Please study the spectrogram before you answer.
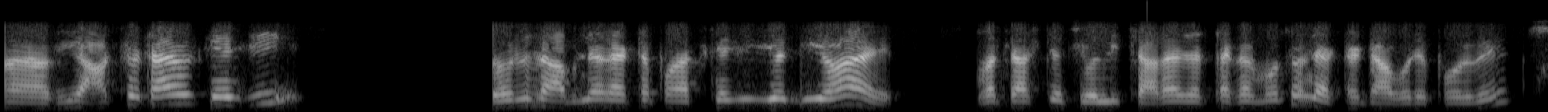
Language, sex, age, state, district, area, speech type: Bengali, male, 60+, West Bengal, Dakshin Dinajpur, rural, conversation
